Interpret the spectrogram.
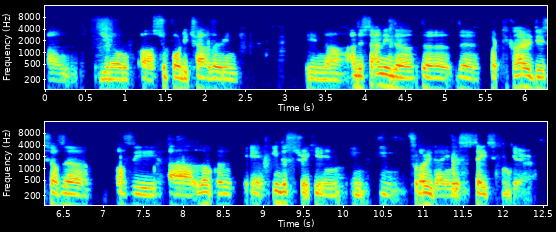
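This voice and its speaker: A man from Chile introducing himself on a video call, halting with many restarts and fillers. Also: on the low side, level tone, gravelly, a little mellow, no echo. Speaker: lighting design firm partner. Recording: dull lo-fi video call audio.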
